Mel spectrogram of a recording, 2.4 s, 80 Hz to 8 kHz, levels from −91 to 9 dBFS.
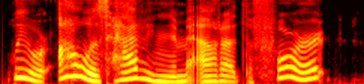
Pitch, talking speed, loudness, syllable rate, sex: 250 Hz, 220 wpm, -16 LUFS, 6.0 syllables/s, female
